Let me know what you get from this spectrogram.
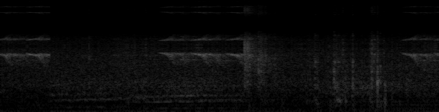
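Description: Birds calling outdoors: a high chirping call that repeats about every two seconds, with a lower wavering call in the first two seconds. A little after three seconds there are faint clicks of plastic parts being handled under a car's dashboard.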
